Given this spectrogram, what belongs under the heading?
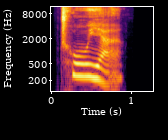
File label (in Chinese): "出演", Chinese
